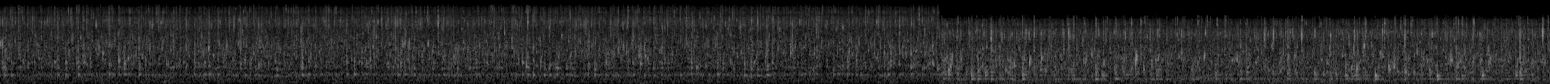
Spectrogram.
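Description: From 9.40 s to the end at 15.50 s, the audio abruptly sinks and drags: everything drops by roughly ten semitones, close to an octave, and unfolds at about 0.56 times its proper pace, so events stretch out and sound heavy and sluggish. This is a section at the wrong speed, likely played back against the wrong clock, which slows timing and lowers pitch together, exactly as this sudden deep, slow stretch does.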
